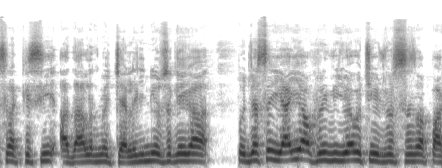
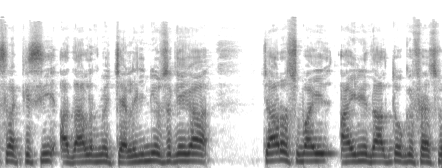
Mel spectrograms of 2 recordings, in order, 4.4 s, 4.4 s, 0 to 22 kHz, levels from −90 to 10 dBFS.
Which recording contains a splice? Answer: first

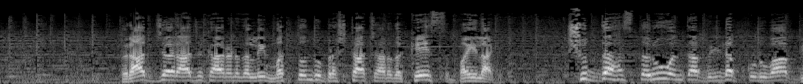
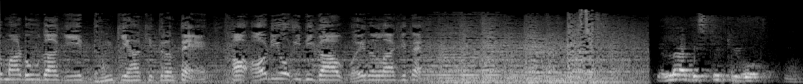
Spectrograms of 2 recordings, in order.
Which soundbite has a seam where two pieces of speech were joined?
first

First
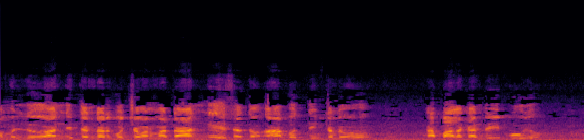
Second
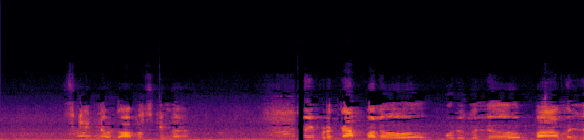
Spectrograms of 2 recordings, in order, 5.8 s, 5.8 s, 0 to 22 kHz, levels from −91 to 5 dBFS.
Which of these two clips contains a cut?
second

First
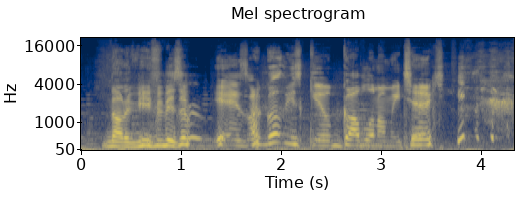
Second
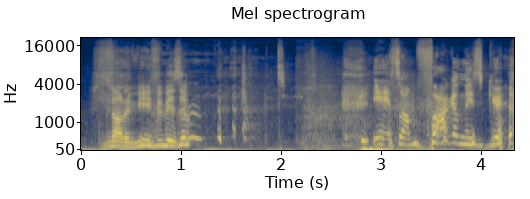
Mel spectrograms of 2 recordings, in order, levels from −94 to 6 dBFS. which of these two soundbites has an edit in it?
first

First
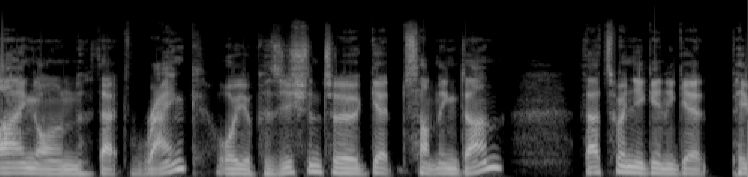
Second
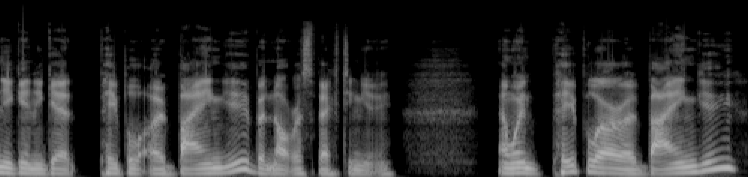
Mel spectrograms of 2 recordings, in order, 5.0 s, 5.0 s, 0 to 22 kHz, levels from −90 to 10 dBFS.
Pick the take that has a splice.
first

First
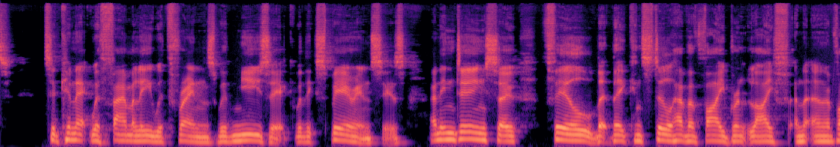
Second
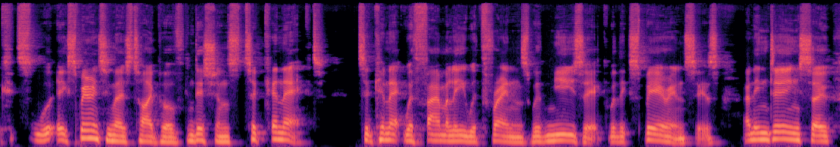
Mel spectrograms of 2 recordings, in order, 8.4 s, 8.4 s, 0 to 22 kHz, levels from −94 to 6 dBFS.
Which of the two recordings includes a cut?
second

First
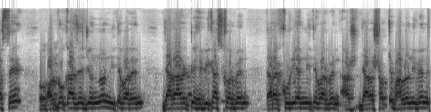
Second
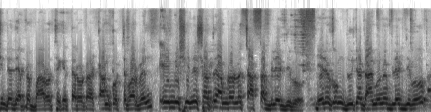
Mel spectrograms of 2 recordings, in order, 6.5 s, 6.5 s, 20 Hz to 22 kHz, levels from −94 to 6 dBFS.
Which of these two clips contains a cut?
second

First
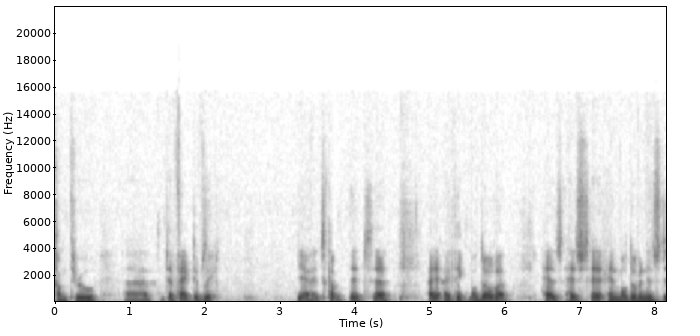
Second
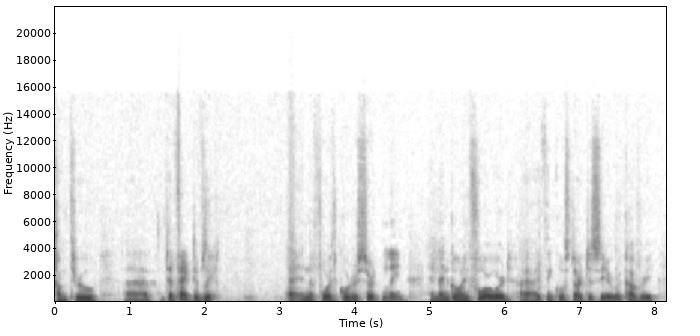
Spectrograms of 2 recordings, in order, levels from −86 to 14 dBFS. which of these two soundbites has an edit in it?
second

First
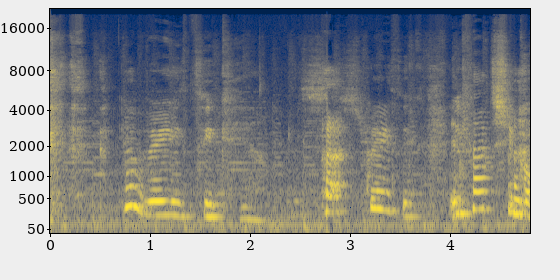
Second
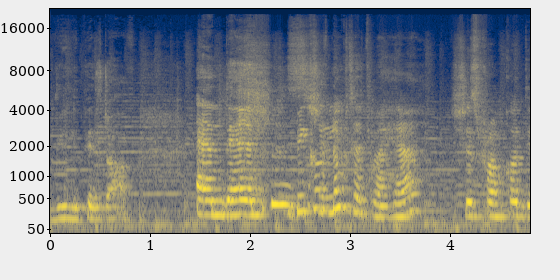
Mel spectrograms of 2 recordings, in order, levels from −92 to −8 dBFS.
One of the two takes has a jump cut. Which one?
second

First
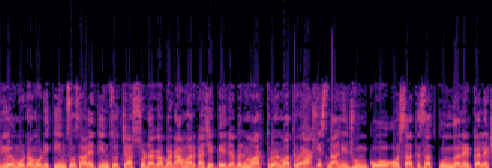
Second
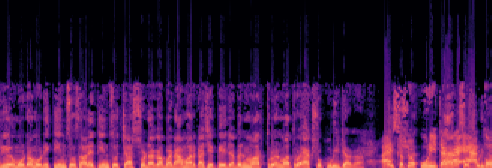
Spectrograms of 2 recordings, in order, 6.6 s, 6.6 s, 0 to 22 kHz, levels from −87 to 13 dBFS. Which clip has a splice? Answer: first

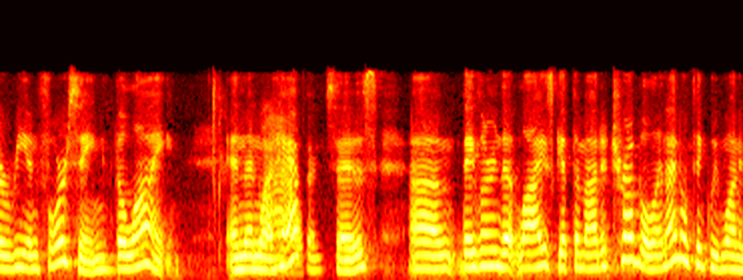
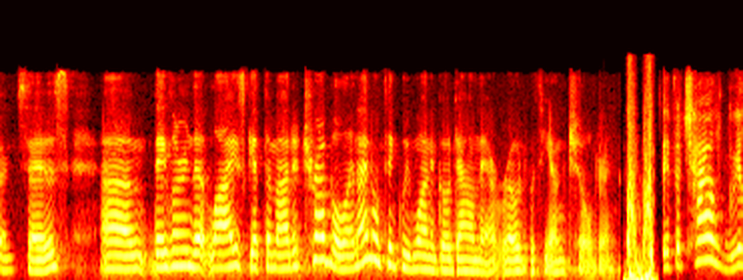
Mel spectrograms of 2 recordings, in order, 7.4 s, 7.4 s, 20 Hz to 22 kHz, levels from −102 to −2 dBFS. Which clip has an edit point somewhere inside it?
second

